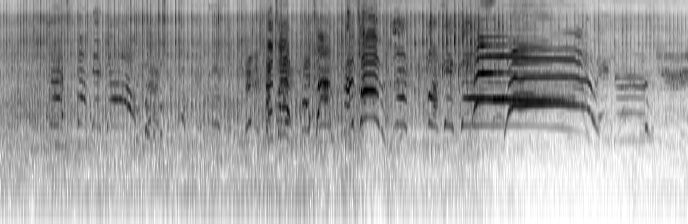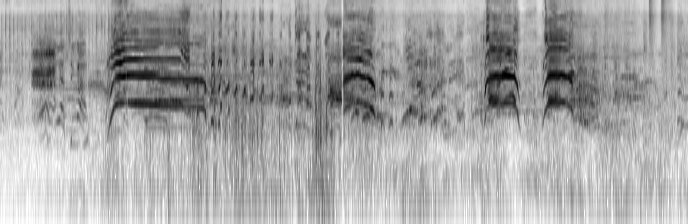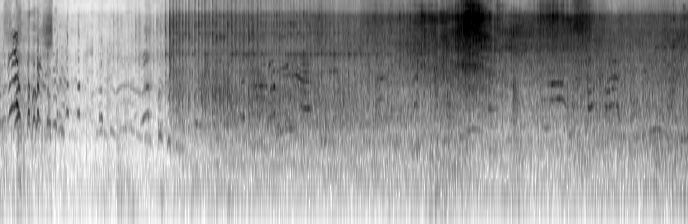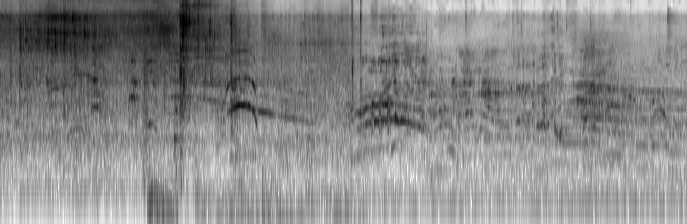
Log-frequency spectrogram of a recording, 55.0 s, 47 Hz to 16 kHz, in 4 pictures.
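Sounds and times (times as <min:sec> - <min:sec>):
roller coaster rumbling on track: 0:00.0 - 0:55.0
riders screaming: 0:06.1 - 0:18.0, 0:42.7 - 0:49.7.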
